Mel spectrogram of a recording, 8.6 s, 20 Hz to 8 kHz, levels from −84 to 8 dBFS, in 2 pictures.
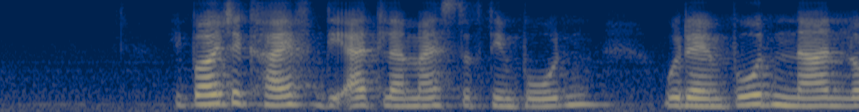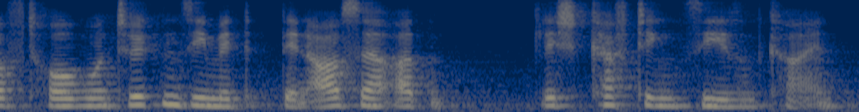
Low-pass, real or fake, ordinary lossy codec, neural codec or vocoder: none; fake; none; codec, 16 kHz, 0.2 kbps, FocalCodec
